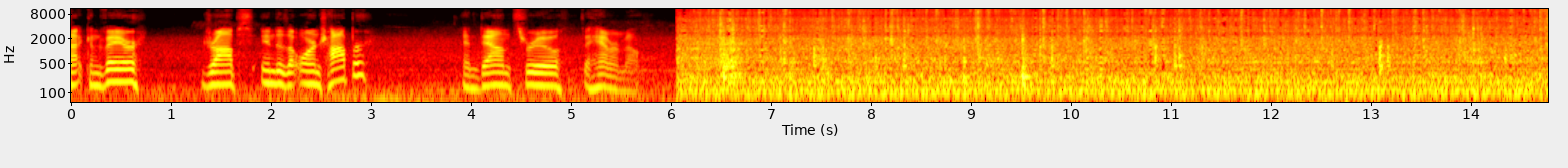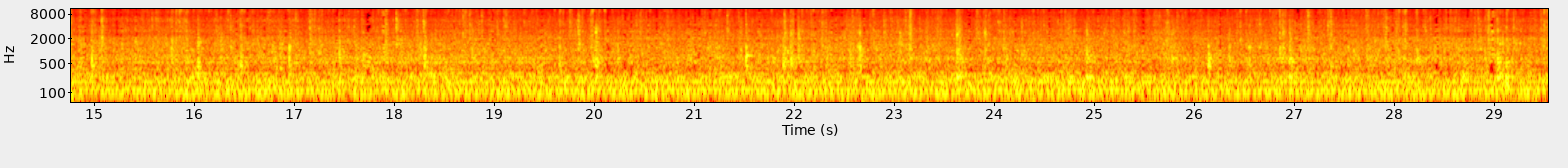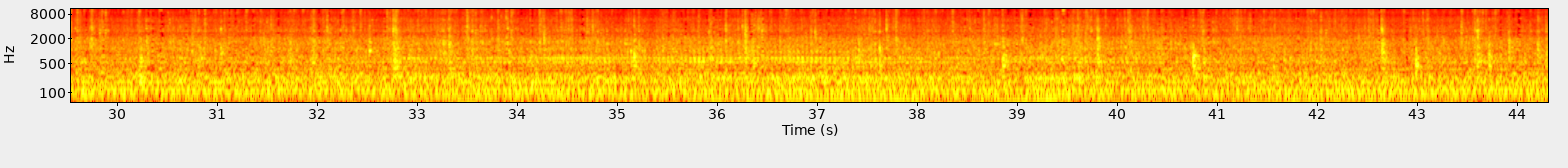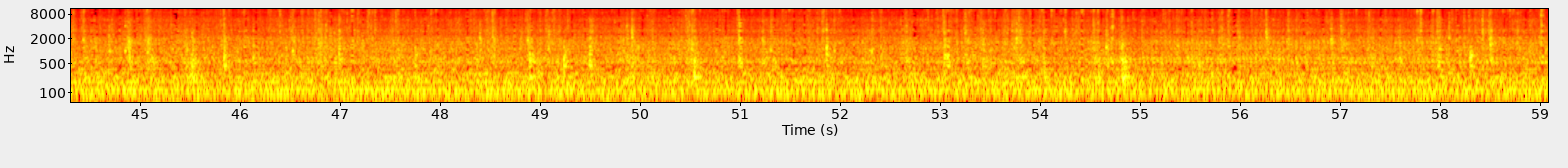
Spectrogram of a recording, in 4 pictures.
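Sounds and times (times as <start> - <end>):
hammer mill grinding rock: 6.0 - 59.0.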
